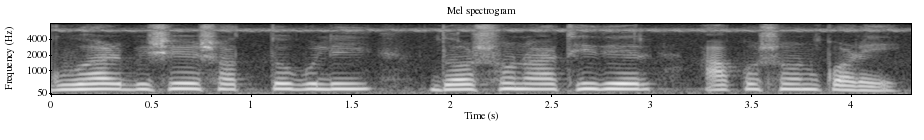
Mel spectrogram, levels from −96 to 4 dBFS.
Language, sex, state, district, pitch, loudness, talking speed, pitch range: Bengali, female, West Bengal, Cooch Behar, 220 Hz, -13 LUFS, 70 wpm, 210-225 Hz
